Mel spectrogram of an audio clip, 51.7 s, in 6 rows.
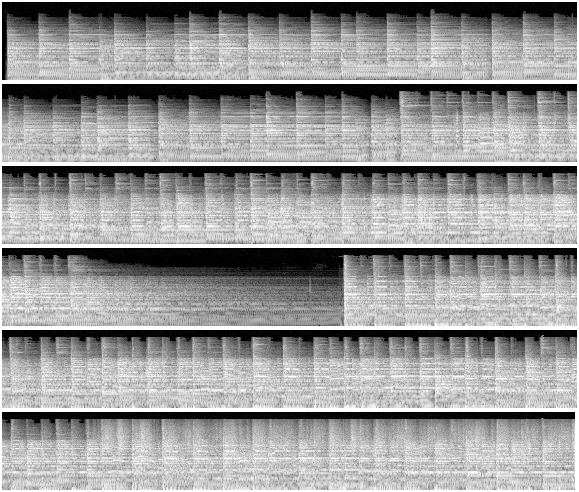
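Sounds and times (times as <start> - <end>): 
instrumental music: 0.1 - 51.7.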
